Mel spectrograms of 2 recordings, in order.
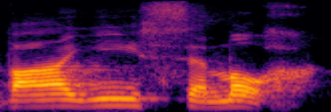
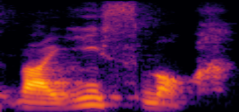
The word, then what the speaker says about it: vaYiqra: But the word would have been pronounced vaYiqra, where now it's pronounced, and I'm guessing because I don't do the modern very well, but I think it's vaYiqra, which is just a very lazy, very slurry, not slandery, that's the wrong word.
